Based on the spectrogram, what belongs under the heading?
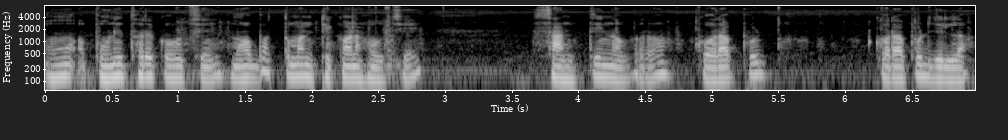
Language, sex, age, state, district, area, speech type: Odia, male, 18-30, Odisha, Koraput, urban, spontaneous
